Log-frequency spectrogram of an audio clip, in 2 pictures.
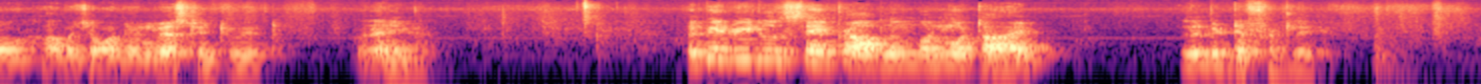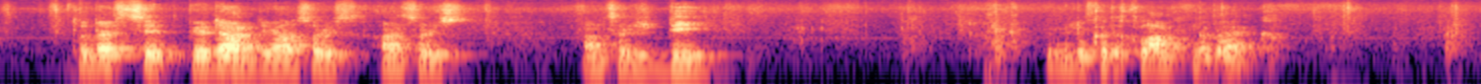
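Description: A middle-aged man speaks calmly and explains, close by.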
